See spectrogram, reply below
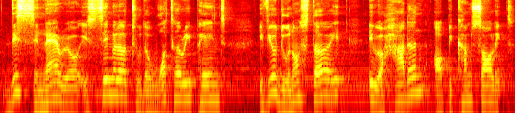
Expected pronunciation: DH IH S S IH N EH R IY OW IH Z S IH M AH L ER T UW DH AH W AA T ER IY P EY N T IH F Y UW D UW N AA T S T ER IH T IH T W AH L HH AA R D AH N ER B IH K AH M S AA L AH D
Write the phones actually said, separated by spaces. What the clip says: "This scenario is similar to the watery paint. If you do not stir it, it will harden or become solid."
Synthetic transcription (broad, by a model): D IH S S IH N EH R IY OW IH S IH M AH L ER T UW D AH W AA T ER IY P EY N T IH F Y UW D UW N AA T S T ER IH T IH T W AH L HH AA D AH N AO B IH K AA M S AA L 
